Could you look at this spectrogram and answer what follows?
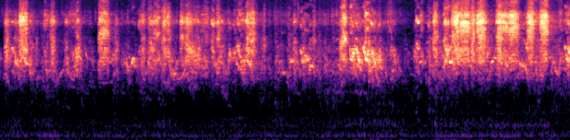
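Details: Baby chicks at home, peeping steadily in overlapping high chirps, the chatter swelling louder toward the end, over soft scratchy rustling.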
